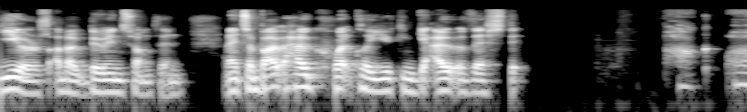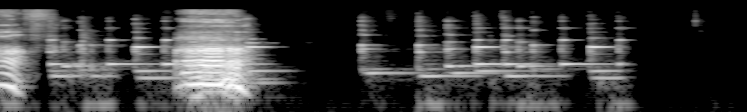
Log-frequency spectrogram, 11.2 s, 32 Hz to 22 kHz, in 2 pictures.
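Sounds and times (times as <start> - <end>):
speech: 0.0 - 4.0, 5.0 - 7.6
mobile phone ringtone with bright melodic electronic notes: 6.0 - 10.4.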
